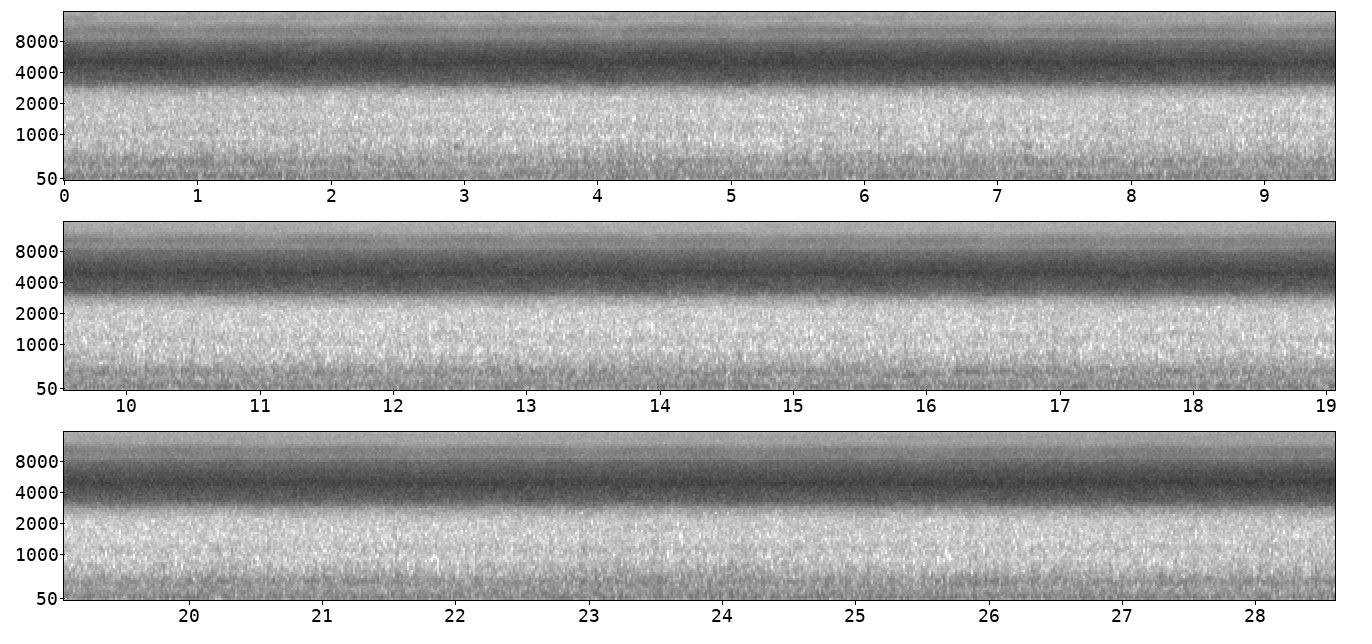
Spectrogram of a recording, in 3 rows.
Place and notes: Des Plaines, IL, USA - Cicada Swarm (with trains & planes)
Recorded just a few miles from Chicago's O'Hare airport, this clip showcases a huge swarm of cicadas buzzing away in the middle of a Summer afternoon. This was made on a side street near a large schoolyard on a hot July day with little wind or interference. I used a Tascam Dr-07 with wind screen. You can also hear a nearby train and a few planes approaching the airport.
